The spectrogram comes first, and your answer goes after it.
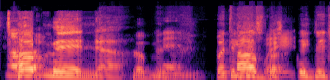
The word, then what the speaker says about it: Tubman: but her last name is pugman Harriet pugman Tu no it's Tubman Tubman but they they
